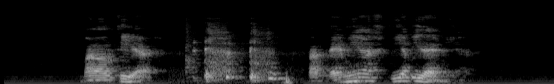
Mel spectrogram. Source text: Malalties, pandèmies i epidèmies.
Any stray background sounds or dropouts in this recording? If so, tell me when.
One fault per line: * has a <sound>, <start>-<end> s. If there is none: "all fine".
* has a cough, 1.8-3.0 s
